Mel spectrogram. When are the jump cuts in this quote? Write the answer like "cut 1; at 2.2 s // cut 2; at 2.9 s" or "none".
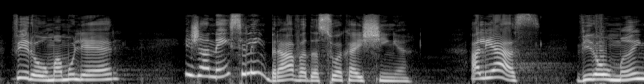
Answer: none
